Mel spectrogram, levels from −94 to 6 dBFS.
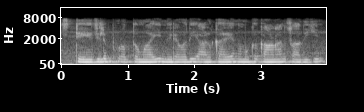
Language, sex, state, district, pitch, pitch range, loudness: Malayalam, male, Kerala, Kollam, 165 Hz, 160-170 Hz, -13 LUFS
